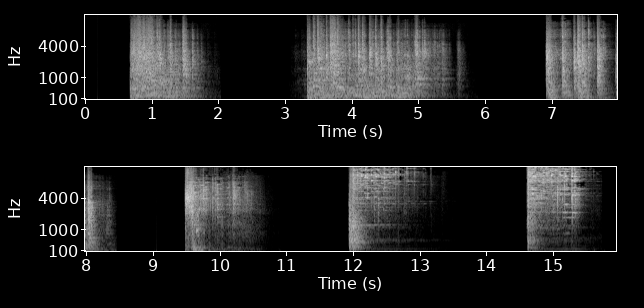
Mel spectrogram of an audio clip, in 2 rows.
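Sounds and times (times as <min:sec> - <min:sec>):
breaking pieces clattering: 0:12.0 - 0:13.0, 0:14.6 - 0:15.6
things smashing and shattering: 0:12.0 - 0:13.0, 0:14.6 - 0:15.6.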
